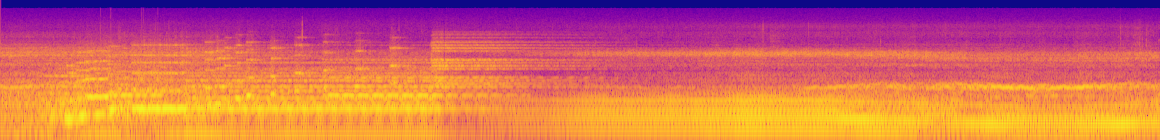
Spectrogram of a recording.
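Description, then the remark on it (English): A car engine roars loudly at speed during a chase, revving hard with shifting pitch as it races along, a continuous, aggressive drone with a sudden gear change partway through, no voices present. “That patrol car's following me. But I'm gonna shake him and get away.”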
